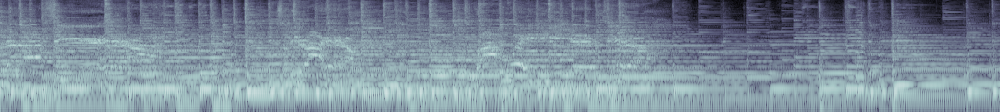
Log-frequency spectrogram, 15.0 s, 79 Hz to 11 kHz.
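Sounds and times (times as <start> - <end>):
man singing: 0.0 - 10.3
acoustic guitar strumming: 0.0 - 15.0.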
